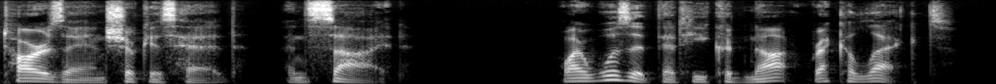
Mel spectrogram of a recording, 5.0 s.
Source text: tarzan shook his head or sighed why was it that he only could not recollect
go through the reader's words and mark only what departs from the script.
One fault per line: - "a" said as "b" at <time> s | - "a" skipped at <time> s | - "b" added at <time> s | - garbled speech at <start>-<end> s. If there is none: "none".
- "or" said as "and" at 1.4 s
- "only" skipped at 3.6 s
